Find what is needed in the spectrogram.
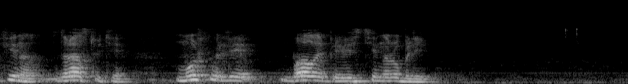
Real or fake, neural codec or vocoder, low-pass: real; none; 5.4 kHz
